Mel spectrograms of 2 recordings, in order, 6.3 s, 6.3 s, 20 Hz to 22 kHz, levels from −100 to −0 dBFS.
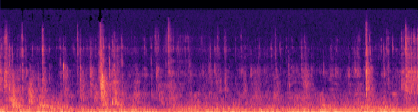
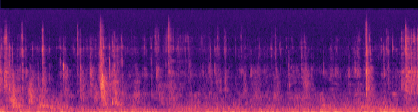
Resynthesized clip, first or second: second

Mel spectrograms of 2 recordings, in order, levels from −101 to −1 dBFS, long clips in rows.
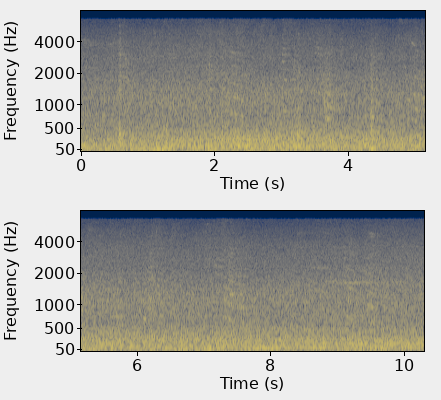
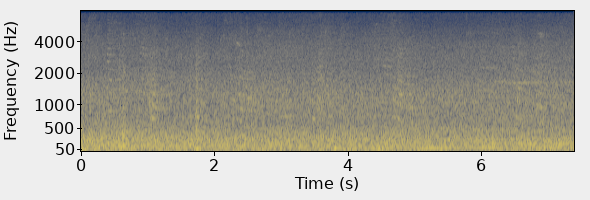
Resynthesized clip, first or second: first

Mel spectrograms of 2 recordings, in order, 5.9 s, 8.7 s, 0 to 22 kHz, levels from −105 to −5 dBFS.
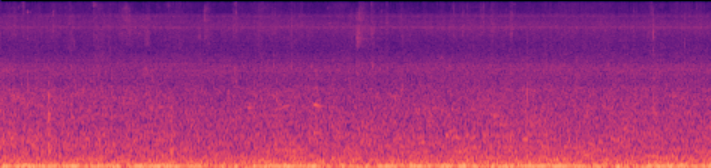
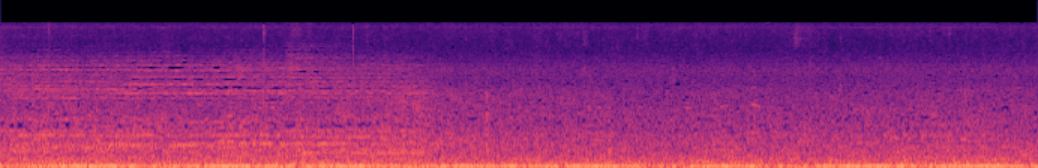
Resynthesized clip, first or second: first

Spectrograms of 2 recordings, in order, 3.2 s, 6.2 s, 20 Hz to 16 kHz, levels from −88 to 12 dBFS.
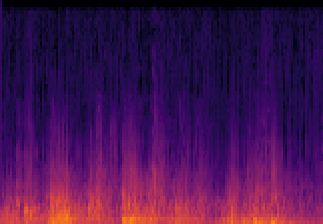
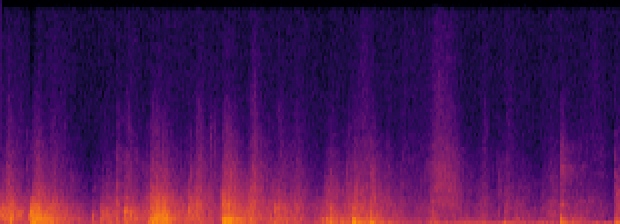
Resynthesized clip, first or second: first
